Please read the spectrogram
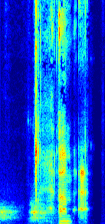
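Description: A dog growls low and steadily, then breaks into a few loud barks in quick succession before going quiet.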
